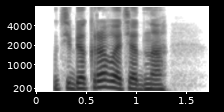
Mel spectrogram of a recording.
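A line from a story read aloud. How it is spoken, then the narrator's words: Unenthusiastic snort. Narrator (Russian): хмыкнул, но как-то так уже без должного азарта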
